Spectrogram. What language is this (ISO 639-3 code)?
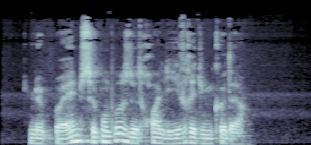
fra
